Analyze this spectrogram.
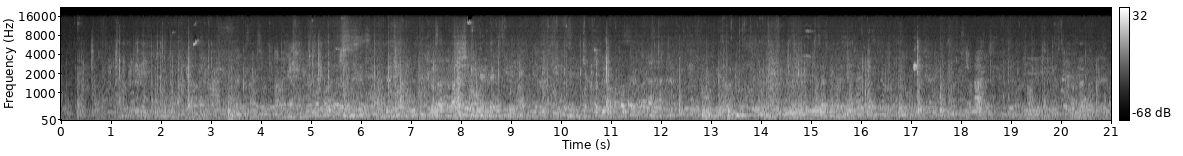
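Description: Several young men and women chat in low voices close by, in a room with a slight echo.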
